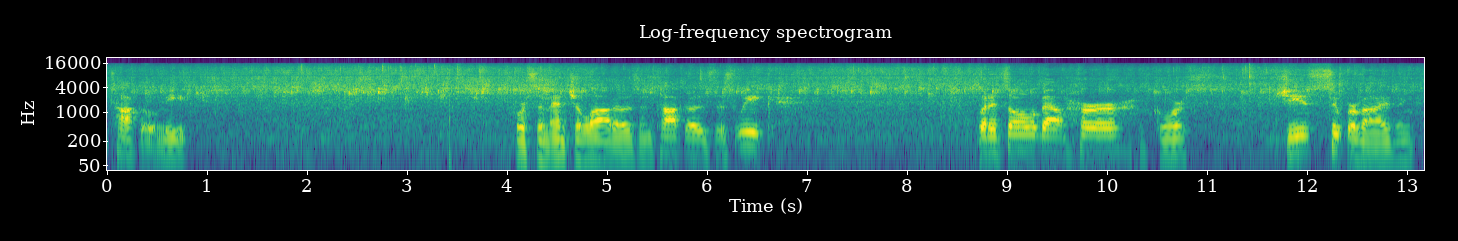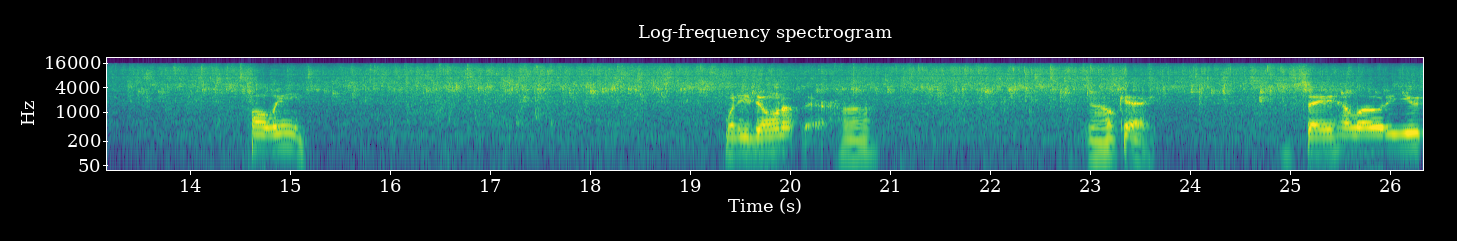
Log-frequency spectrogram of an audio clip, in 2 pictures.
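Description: A cat meows loudly and repeatedly, close by.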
